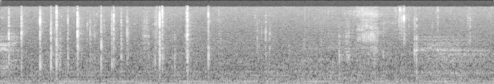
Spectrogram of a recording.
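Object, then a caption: Plastic blister pack on cardboard backing. A hollow plastic blister pack on a cardboard backing, lying flat, is tapped with nails and fingertips. A quick run of light, sharp ticks and clicks sounds over a steady low hum.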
